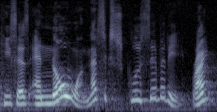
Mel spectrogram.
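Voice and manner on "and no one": "no one" hit louder and firmly; emphatic NO ONE. Acted. Quoting Jesus on exclusivity, emphatic stress on NO ONE. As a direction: drive home "no one" with force. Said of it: "he's very emphatic".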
